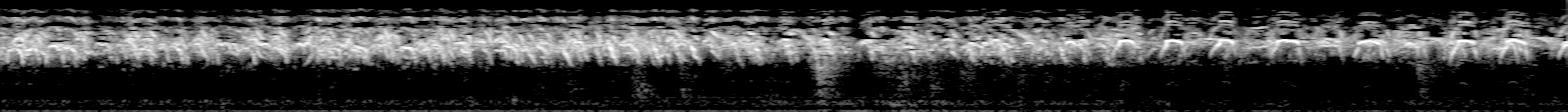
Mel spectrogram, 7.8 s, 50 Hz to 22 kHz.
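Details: Many newly hatched chicks (Brahma, Sultan, Sussex, Wyandotte; hatch of 28.01.2024) calling together, rapid high descending peeps, several per second, growing clearer toward the end, over a low steady hum.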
